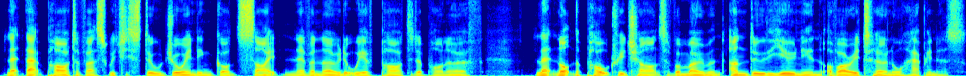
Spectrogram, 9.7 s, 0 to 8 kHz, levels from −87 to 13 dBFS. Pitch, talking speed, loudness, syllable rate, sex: 95 Hz, 215 wpm, -21 LUFS, 5.4 syllables/s, male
